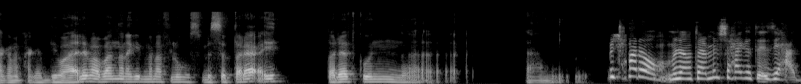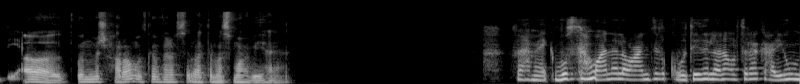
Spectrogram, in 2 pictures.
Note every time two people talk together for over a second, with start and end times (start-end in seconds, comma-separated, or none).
none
